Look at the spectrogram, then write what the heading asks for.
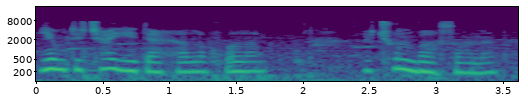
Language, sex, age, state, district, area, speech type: Kashmiri, female, 45-60, Jammu and Kashmir, Srinagar, urban, spontaneous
